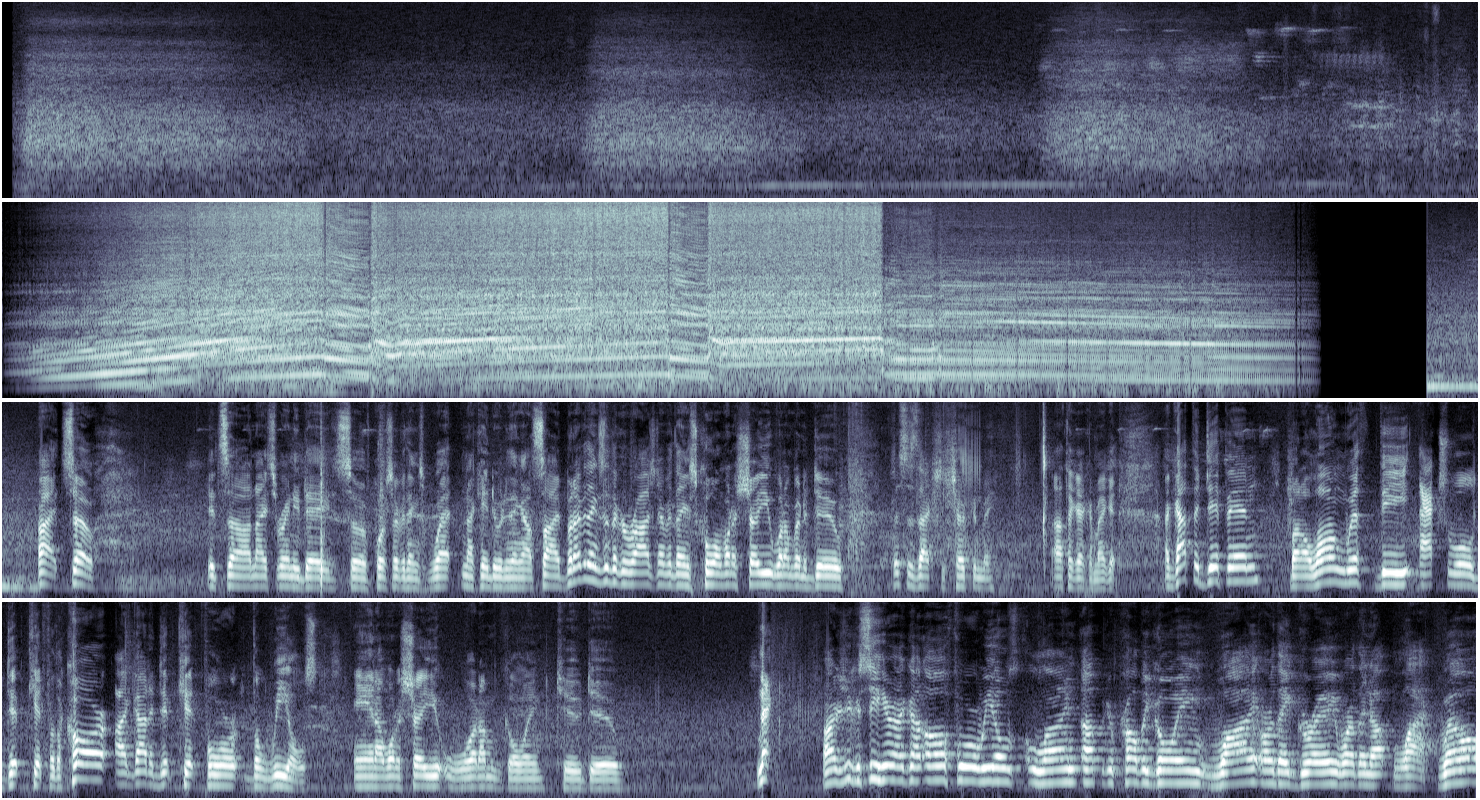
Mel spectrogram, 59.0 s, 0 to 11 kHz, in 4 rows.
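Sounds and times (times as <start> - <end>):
rushing sound: 0.1 - 5.0, 5.8 - 9.7, 10.3 - 12.4
car engine at full throttle: 14.8 - 28.0.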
